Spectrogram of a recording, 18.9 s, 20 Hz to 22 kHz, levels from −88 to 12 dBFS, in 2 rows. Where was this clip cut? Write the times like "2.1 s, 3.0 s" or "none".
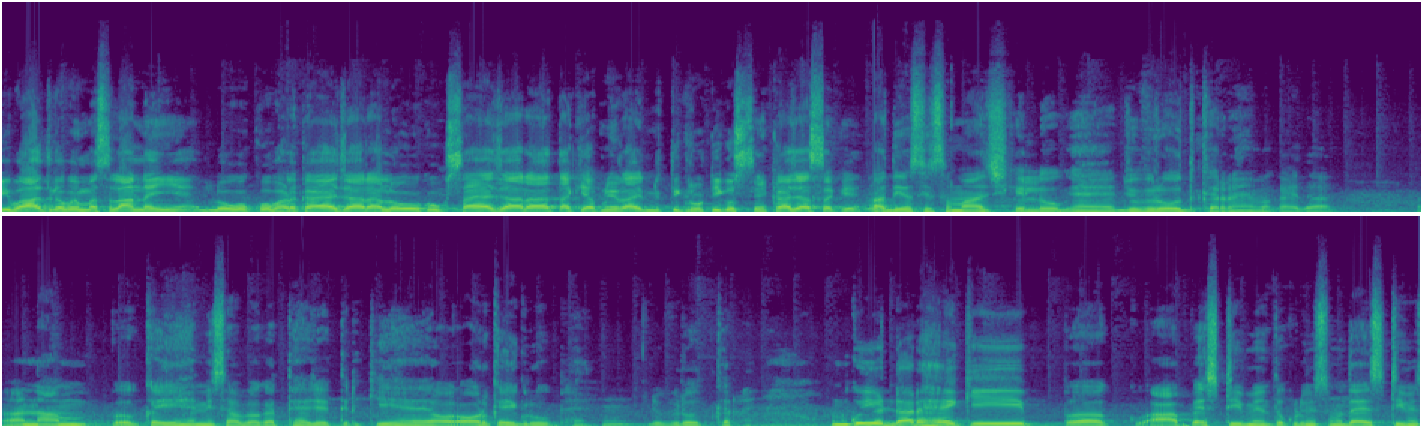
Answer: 5.8 s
